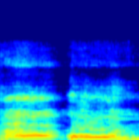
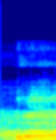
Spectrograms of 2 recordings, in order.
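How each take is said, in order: First: The name is said in full, ending in -un. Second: The name stops short without the -un ending. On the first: This is the original full form of the letter name. "Asalnya tadi apa?" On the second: This is the form used when pausing on the word. "Diberhentiin wakaf jadi apa?"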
